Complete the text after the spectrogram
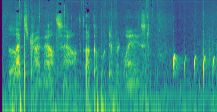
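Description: A man whispers close into a microphone.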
